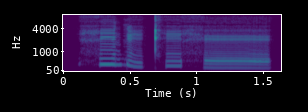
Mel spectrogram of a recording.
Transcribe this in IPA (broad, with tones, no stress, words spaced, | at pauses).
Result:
hĩ˦ ɗi˨kʰi˦heː˨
